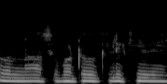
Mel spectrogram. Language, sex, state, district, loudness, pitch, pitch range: Hindi, male, Jharkhand, Jamtara, -34 LUFS, 150 Hz, 150-155 Hz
